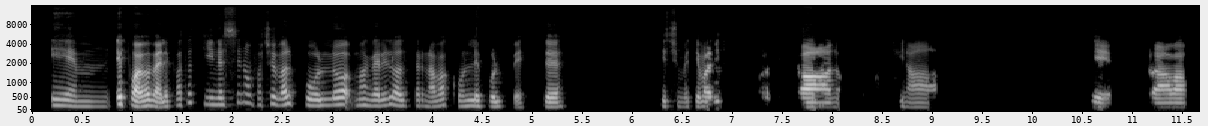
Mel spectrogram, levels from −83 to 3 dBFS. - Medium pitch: Yes, medium, 180 Hz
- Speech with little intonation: No, average, 4.9 semitones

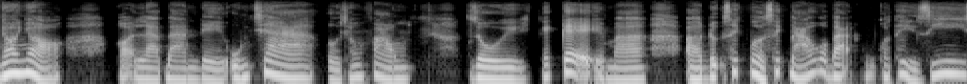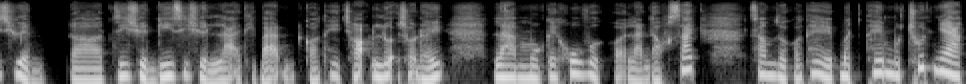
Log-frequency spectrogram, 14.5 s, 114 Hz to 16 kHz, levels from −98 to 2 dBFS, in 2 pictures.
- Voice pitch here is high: No, medium, 175 Hz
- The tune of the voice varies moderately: Yes, average, 4.9 semitones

